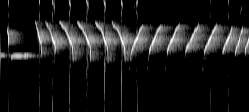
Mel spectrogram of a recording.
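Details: Canary training song for teaching young canaries: a short whistle, then a long run of fast repeated downslurred trills, high-pitched and steady, about two to three notes per second.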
